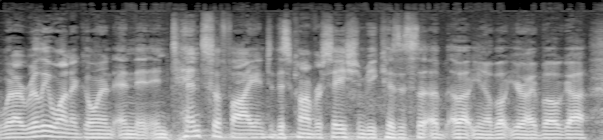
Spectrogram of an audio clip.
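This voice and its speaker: Talking at a fairly quick pace, a man with an ordinary speaking voice uses a fairly low pitch and ordinary pitch variation. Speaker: former pro hockey player, mental health advocate. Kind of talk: podcast interview, personal testimony. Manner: emotional, rambling with fillers.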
